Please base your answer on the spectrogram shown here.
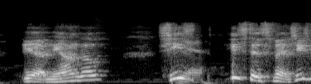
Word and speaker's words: Nyong'o: Lapita Lupita, Nango, I think. oh, Nyong'o. Yeah, Nyong'o.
